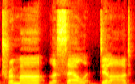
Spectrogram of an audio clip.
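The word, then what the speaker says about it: Tramar Lacel Dillard: Which well-known rapper was born Tar Lel Dillard in 1979? I've probably pronounced that a little bit wrong.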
